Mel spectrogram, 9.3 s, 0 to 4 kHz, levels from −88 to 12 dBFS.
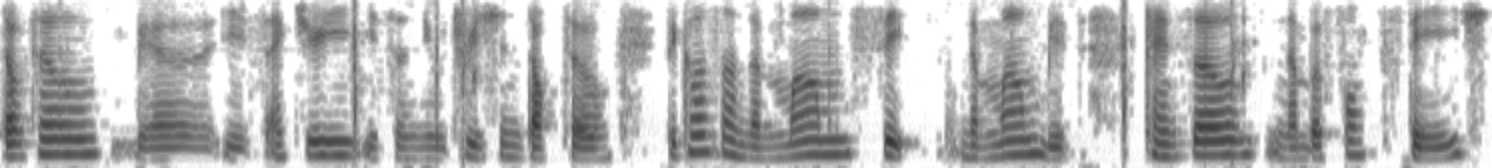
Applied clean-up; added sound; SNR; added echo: classical method spectral subtraction.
